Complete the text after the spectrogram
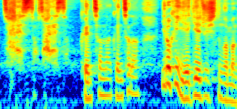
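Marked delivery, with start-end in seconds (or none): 0.0-2.1 hushed whisper easing into soft voice; whispered, soothing praise; tender reassurance. Retold or imitated. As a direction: comfort like God holding someone close. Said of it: "꽉 안아주시면서".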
